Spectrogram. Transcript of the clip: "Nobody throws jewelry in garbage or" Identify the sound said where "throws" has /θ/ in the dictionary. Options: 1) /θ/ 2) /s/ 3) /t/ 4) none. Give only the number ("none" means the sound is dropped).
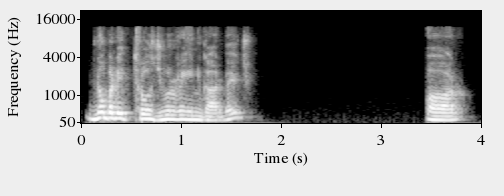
3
